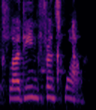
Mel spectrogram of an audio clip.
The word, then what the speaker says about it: Claudine Francois: Claudine Francois.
